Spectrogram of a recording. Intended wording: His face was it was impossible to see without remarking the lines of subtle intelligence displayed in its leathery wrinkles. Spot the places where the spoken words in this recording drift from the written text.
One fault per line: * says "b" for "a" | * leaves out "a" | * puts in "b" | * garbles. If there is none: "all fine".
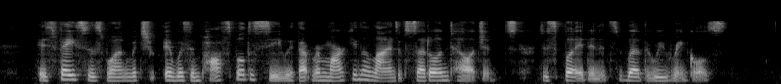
* puts in "one which"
